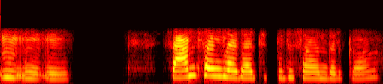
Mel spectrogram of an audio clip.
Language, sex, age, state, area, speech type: Tamil, female, 18-30, Tamil Nadu, urban, conversation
